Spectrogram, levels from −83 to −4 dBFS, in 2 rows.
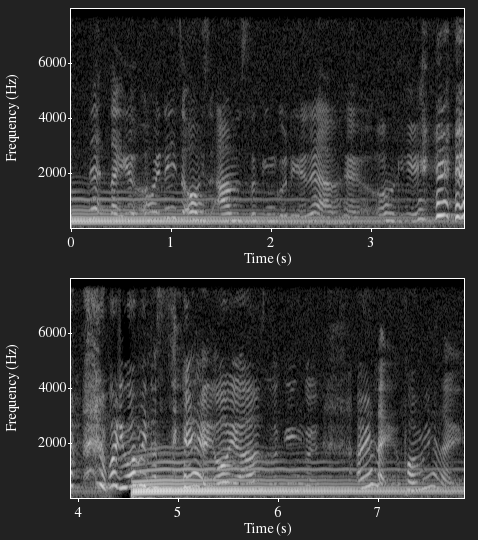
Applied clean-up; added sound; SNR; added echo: none; Guitar; -4 dB; reverberation time 0.4 s.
